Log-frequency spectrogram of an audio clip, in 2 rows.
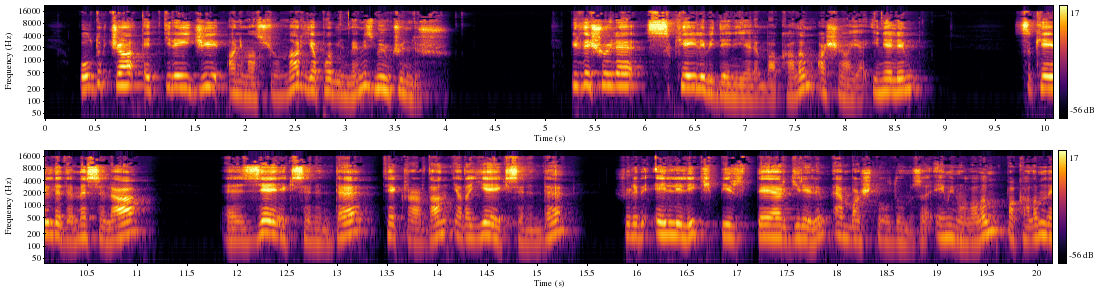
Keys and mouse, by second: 1.1 shift+middle drag, 1.9-2.9 shift+right drag, 2.9 click, 4.1 click, 5.0 middle click, 6.3 shift+middle click, 9.8 click, 14.5-17.1 drag.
